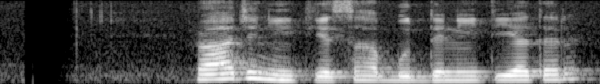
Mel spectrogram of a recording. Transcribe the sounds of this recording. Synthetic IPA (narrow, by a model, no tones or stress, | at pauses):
raːd͡ʒəniːt̪ijəsaɦɐbud̪ʱːəniːt̪ijɐt̪əɾə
